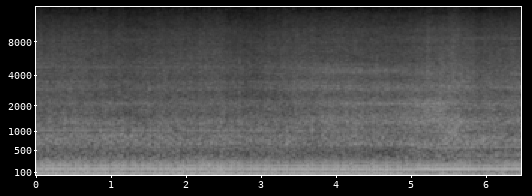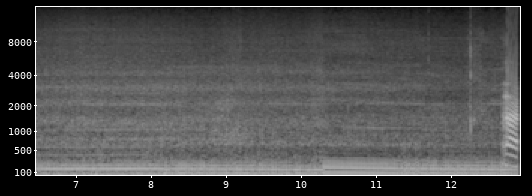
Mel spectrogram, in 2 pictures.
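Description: A scooter engine braking on a downhill ride, its engine note droning steady and loud beneath wind rush, with a shift in pitch near the end.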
